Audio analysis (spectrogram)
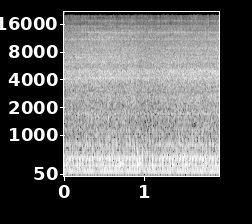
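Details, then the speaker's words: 2001 Suzuki SV650S V-twin running on only the front cylinder: uneven, lumpy idle as the other cylinder barely fires; carburetor pulling fuel past the needle, overfueling and drowning that cylinder, carbs to be removed. "holy smokes it's it's overfueling it's drowning that cylinder out"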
